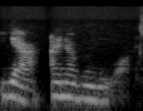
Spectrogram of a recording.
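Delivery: charged, tense, loaded, tension-filled tone. Retelling how a doctor answered on the phone: imitating a tense reply. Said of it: "He said in a tone that I will never forget".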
